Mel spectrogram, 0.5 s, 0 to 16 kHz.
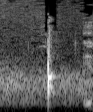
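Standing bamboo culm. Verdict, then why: Mature. A single tap on a standing king bamboo culm, done to judge its age while picking bamboo for bamboo sap (jukryeok), gives one short, dull knock centered around 1.1 kHz that dies away almost at once. The dull sound marks a mature culm of three or more years, which has better medicinal quality than the clear, bright-sounding one-year bamboo, so it is chosen and cut.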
